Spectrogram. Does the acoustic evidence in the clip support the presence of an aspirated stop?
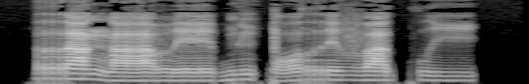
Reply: no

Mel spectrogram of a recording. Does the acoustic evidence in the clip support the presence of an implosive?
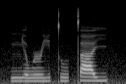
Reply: no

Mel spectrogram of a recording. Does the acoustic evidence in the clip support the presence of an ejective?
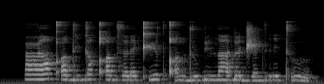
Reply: yes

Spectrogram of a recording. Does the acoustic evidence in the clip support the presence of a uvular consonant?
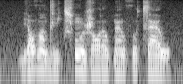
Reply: no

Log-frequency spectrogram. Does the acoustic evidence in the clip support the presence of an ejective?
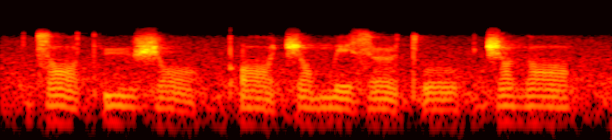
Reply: yes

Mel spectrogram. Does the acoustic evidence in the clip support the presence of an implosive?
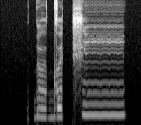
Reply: yes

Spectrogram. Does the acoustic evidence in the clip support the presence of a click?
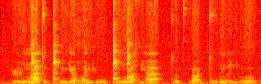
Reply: yes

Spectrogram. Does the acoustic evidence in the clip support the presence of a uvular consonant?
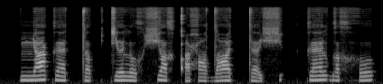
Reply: yes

